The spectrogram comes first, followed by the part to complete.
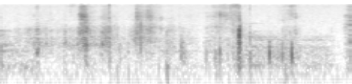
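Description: Pages of a paperback rulebook being flipped, then two six-sided dice rolled into a wooden dice tray: a scatter of small, irregular clicks and taps.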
